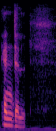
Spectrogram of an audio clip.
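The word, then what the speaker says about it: endl: it inserts a newline character so it is pronounced ndele and then see out another stream initialization operator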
